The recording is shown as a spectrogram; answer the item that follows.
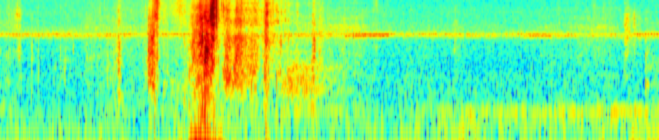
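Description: Footsteps of a disc golfer's run-up and drive from a paved tee pad: a few light steps, a louder burst of steps about two seconds in, then a few softer ones.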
